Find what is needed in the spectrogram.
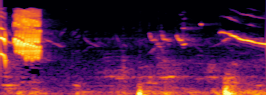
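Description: Large-billed seed finch (towa-towa) singing. A loud phrase of rapid, warbling trills ends just after the start. A quiet gap follows, then a few soft chirps and a clear whistled note falling in pitch near the end.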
